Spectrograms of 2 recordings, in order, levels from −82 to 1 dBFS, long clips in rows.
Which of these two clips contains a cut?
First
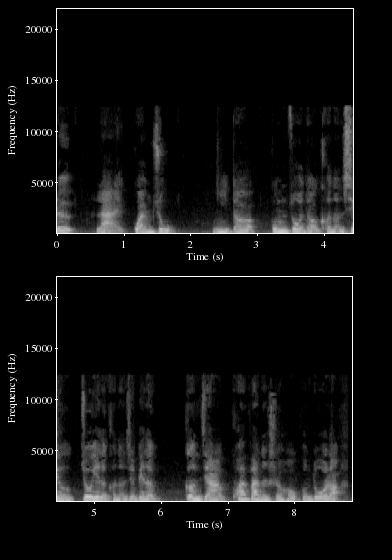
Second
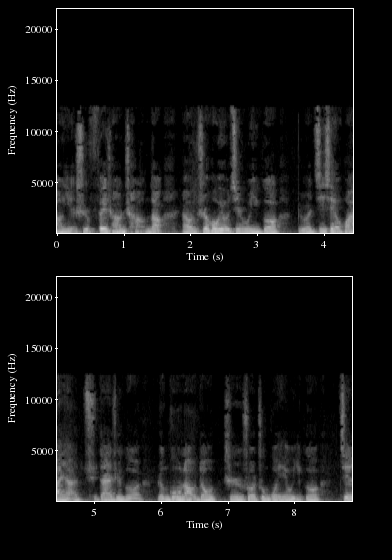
first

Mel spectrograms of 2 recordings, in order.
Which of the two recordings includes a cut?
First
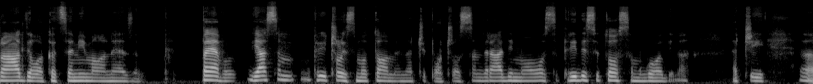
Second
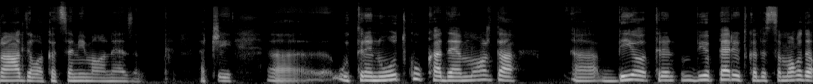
second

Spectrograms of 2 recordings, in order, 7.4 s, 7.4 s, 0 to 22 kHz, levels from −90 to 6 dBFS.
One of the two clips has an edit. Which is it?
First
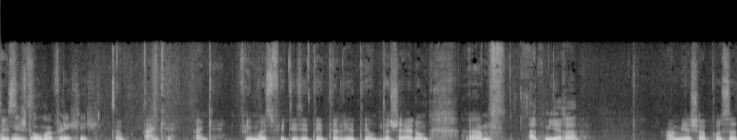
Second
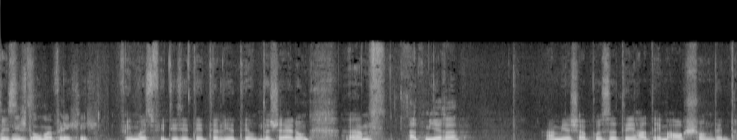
second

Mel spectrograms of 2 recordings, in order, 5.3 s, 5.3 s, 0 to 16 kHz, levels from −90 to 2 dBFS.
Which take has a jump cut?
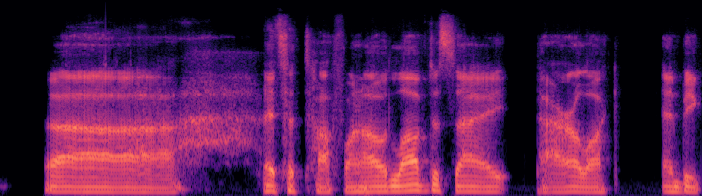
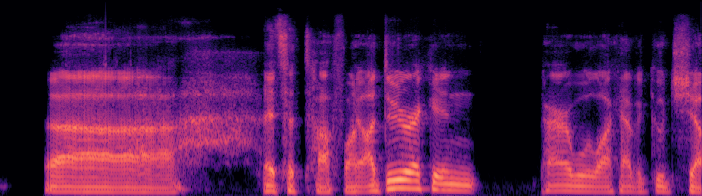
second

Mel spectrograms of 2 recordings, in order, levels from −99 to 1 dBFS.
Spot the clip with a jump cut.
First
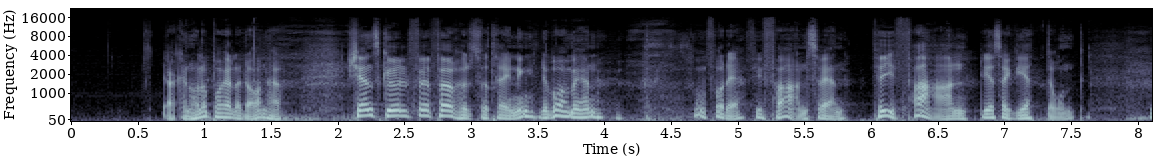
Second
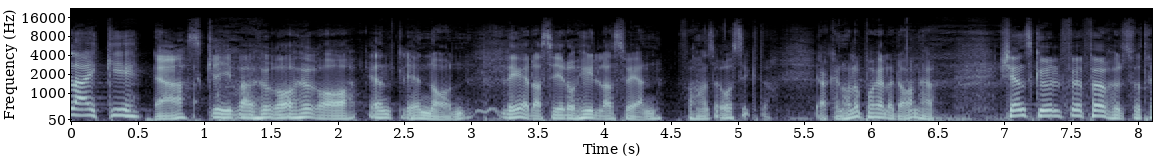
second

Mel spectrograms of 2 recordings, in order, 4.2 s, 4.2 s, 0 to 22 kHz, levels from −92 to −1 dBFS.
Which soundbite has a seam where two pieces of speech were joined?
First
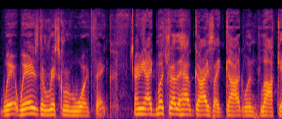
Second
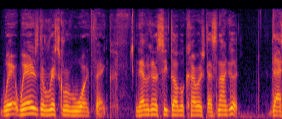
second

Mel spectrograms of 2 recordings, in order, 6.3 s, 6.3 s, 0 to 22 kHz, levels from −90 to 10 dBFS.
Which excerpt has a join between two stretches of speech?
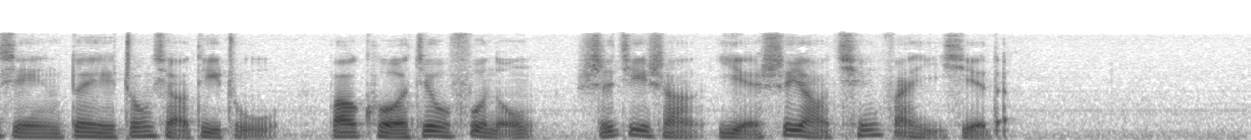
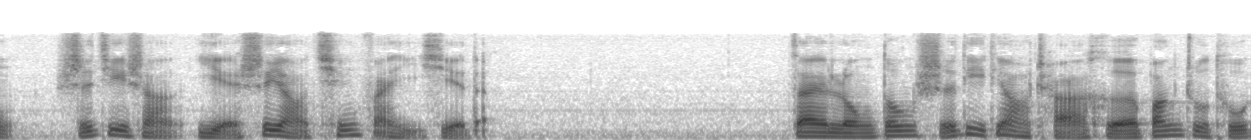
second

